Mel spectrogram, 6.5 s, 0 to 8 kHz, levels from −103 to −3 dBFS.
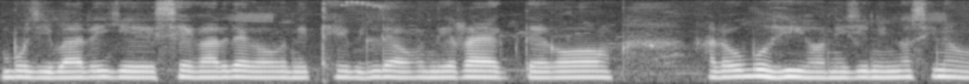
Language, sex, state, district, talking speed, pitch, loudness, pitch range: Chakma, female, Tripura, Dhalai, 160 wpm, 165 Hz, -15 LUFS, 165-170 Hz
